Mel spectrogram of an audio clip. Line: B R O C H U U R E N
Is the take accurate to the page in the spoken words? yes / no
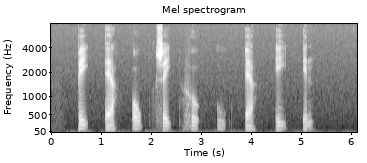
no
